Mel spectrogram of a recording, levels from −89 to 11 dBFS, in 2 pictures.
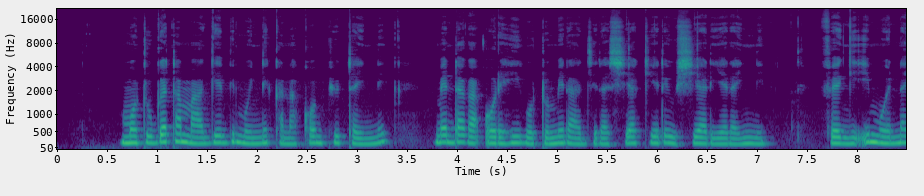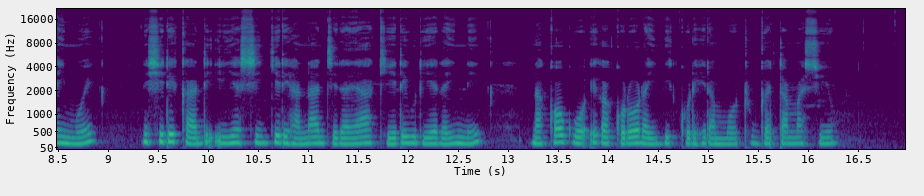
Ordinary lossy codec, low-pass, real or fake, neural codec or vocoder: none; none; real; none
